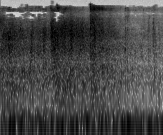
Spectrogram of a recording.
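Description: Blocks of TNT detonating in Minecraft roll out as a steady barrage of deep booms and crackle, loud and unbroken, with a faint high whine above and no voices.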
